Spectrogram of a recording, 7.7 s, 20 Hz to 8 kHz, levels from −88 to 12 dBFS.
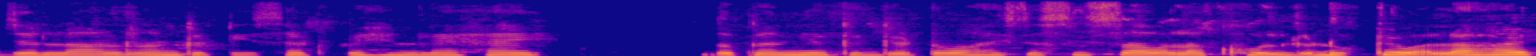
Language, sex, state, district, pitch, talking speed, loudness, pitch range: Magahi, female, Bihar, Gaya, 255 Hz, 165 wpm, -21 LUFS, 245-265 Hz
